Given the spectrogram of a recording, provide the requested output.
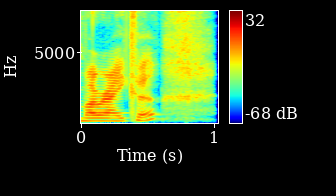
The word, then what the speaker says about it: Marijke: My name is Marijke, which absolutely no one who is not Dutch knows how to pronounce. So I keep telling people it's pronounced Marijke, and that's now my company name.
